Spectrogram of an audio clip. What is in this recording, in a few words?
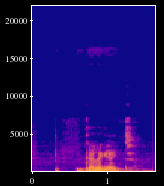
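"delegate", British English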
